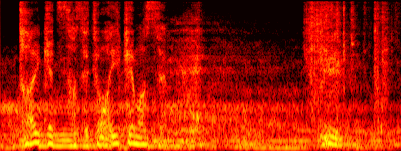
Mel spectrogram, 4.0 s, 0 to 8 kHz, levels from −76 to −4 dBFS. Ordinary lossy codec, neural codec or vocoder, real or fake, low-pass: none; codec, 16 kHz, 4 kbps, FunCodec, trained on Chinese and English, 50 frames a second; fake; none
